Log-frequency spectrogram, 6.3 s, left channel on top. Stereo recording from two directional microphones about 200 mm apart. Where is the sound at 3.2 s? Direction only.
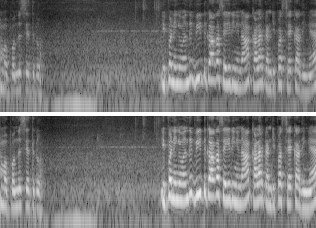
55° right (ahead or behind).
